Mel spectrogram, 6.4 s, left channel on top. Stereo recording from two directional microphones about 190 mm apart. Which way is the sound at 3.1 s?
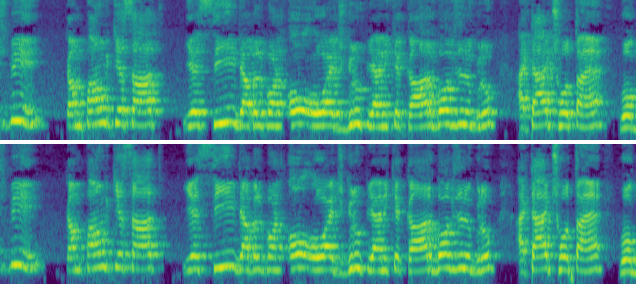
55° right (ahead or behind).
